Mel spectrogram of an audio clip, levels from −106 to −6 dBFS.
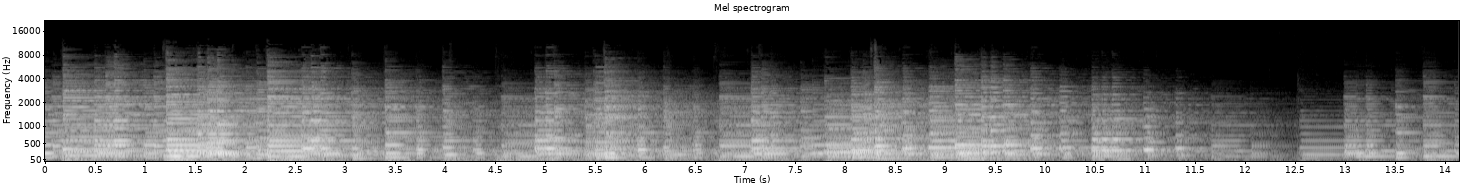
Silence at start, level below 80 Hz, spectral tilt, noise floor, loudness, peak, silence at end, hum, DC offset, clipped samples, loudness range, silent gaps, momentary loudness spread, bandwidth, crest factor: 0 s; -44 dBFS; -9 dB/octave; -48 dBFS; -27 LUFS; -8 dBFS; 0 s; none; under 0.1%; under 0.1%; 10 LU; none; 15 LU; 7.4 kHz; 18 dB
